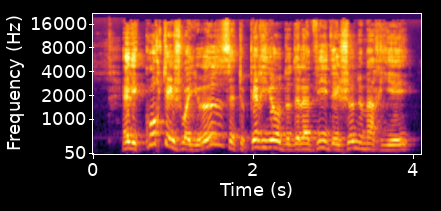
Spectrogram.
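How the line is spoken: Sighing wise elder. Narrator (French): ajouta en soupirant le sage de Craig Fernie

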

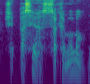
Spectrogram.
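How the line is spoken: Murmured. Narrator (French): murmura-t-il

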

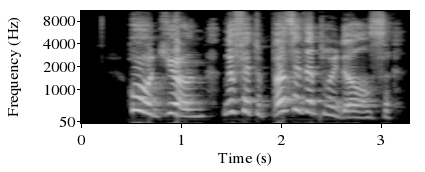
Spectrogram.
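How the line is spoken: Exclaimed. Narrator (French): s'écria Mistress Denver

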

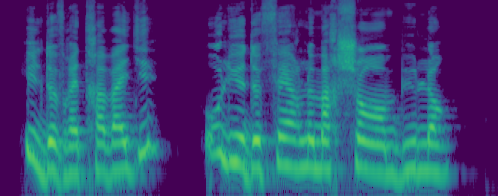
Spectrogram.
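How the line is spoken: Dry, curt remark. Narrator (French): remarquai-je sèchement

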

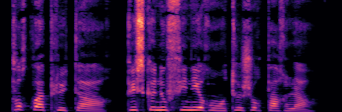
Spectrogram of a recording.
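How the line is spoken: Pleading, disappointed, more abrupt. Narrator (French): Il sembla désappointé, un peu froissé, et il reprit d'un ton toujours suppliant mais plus brusque

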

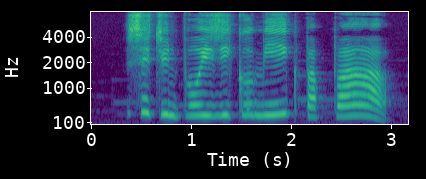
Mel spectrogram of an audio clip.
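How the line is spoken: Joyful exclamation. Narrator (French): s'écria-t-elle, toute joyeuse de son idée enfantine

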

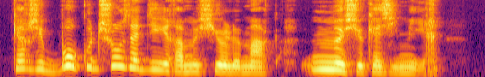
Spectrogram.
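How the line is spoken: Sighed. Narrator (French): soupira monsieur Hilaire

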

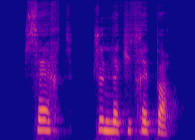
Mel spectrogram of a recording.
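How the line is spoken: Exclaiming. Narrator (French): s'écria l'évadé de Clermont

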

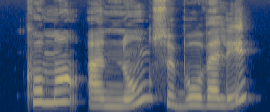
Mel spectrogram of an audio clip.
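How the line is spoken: Plain. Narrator (French): demanda-t-elle

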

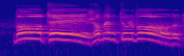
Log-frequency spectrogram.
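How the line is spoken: Shouting again. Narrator (French): cria de nouveau Mikolka

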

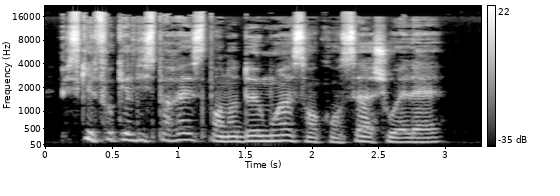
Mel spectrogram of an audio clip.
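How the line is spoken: Exclaimed. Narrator (French): s'écria la Chouette

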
